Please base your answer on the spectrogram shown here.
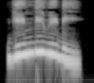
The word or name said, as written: ಕೊಂಡವಾಡೆ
